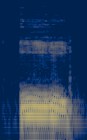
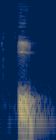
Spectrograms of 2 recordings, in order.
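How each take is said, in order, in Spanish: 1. La vocal es larga y alargada. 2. La vocal es muy corta y seca. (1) "no es I" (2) "suena mucho más breve a la hora de decirlo. Es I"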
